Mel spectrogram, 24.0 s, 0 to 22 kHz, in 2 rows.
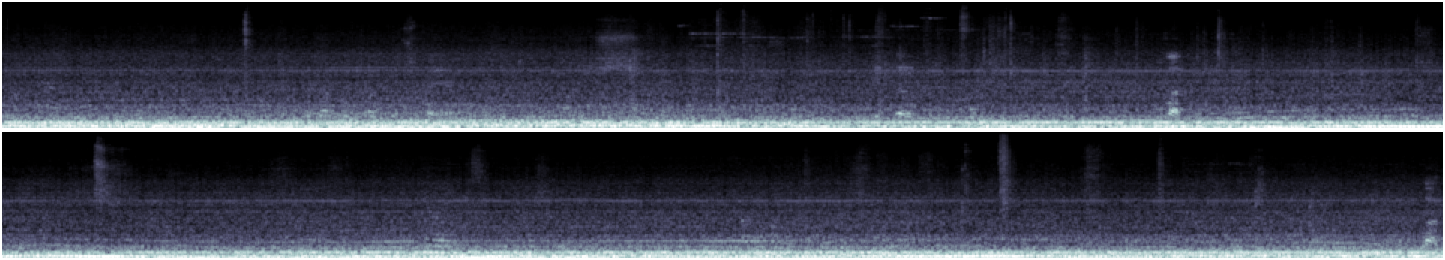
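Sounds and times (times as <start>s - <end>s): bus engine drone: 0.0s - 24.0s.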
